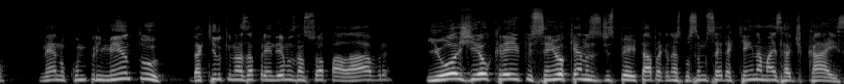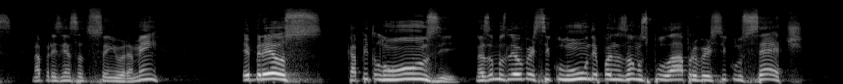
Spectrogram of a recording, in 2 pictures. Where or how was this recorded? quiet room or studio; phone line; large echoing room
large echoing room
